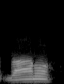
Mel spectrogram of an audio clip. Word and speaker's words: Ronald: Ronald, R-O-N-A-L-D, Brandenburg, B-R-A-N-D-E-N. B-U-R-G.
